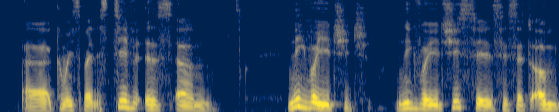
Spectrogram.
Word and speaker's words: Vujicic: mode je pense à comment il s'appelle Nick Vujicic.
